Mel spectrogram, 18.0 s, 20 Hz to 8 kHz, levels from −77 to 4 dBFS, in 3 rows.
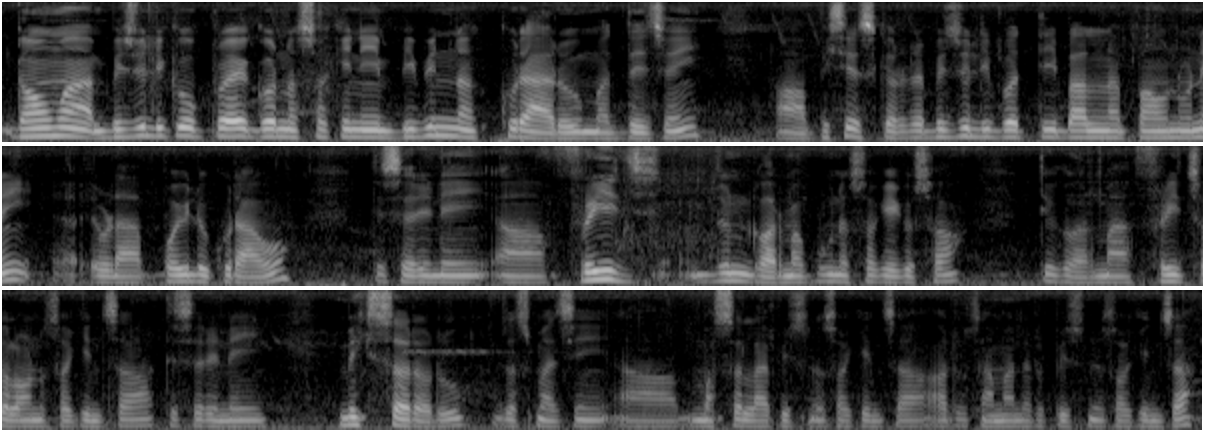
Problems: none marked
